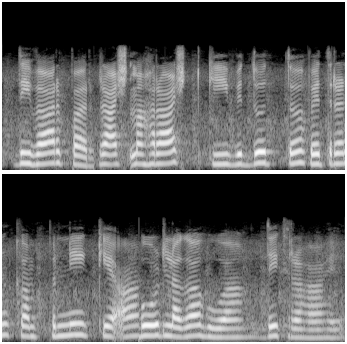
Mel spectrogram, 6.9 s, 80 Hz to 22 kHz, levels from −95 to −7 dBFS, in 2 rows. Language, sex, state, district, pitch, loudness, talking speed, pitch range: Hindi, male, Maharashtra, Dhule, 230 Hz, -18 LUFS, 130 wpm, 220-240 Hz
